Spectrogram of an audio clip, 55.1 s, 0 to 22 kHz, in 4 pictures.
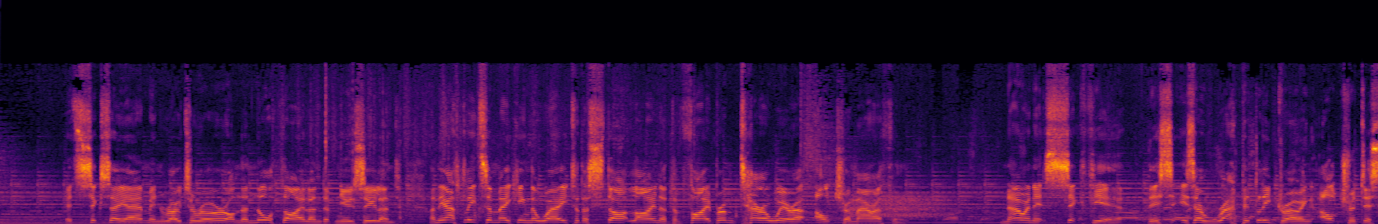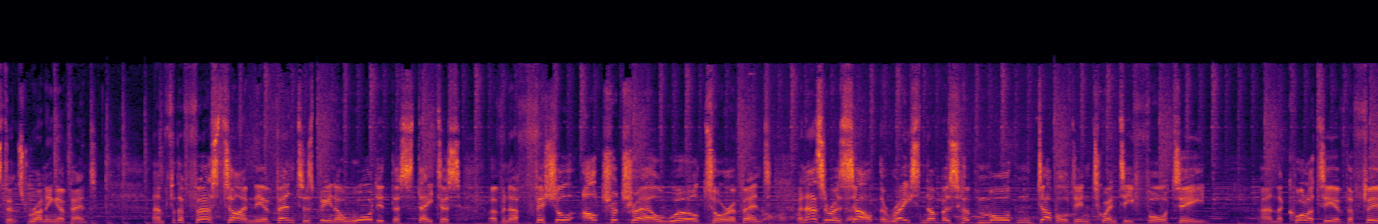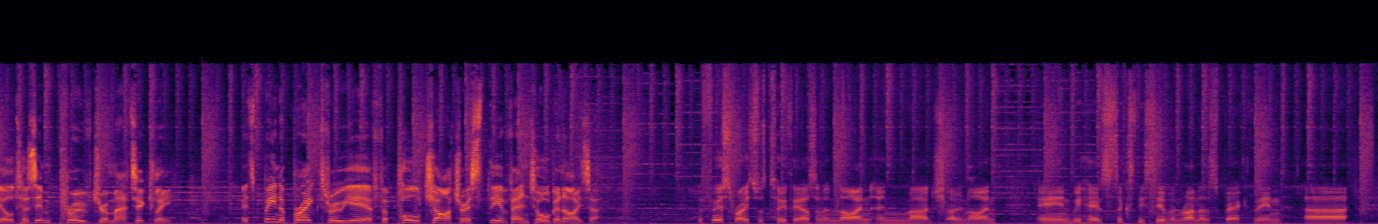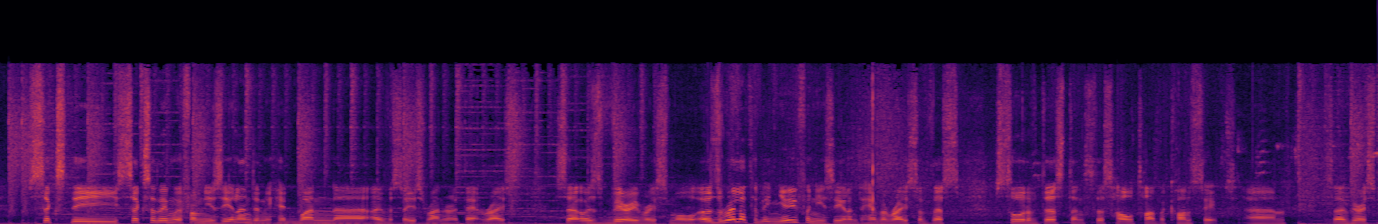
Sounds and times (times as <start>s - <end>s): Music: 0.0s - 55.1s
Speech: 0.6s - 9.1s, 10.0s - 33.6s, 34.5s - 55.1s.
